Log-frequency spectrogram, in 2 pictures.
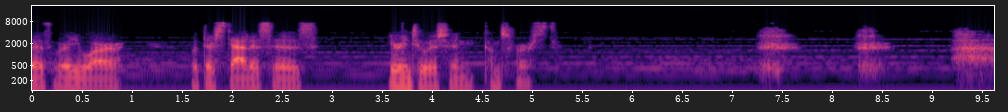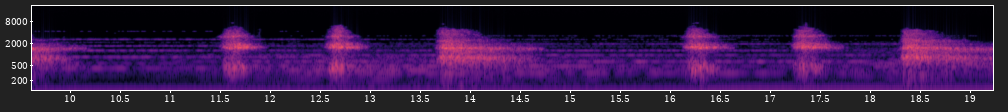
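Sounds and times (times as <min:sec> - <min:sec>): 
speech: 0:00.0 - 0:01.0, 0:01.6 - 0:02.9, 0:03.6 - 0:05.3
deliberate breathing during a breathwork practice: 0:07.2 - 0:10.8, 0:11.4 - 0:15.4, 0:16.1 - 0:19.2.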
